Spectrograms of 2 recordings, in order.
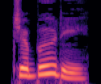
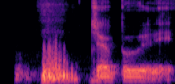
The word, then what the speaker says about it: Djibouti: Tunisia, Morocco, Uganda, Angola, Zimbabwe, Djibouti, how do you say that? And Botswana. Oh. Country in East Africa. Pronunciation, there you go. Djibouti. Djibouti.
